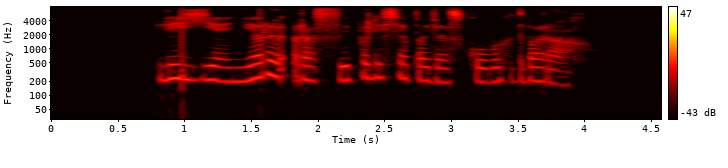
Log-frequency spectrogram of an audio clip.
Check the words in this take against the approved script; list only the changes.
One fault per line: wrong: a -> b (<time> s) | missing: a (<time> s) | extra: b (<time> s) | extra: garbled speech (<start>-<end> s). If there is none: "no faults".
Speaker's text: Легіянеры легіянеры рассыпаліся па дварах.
missing: легіянеры (1.8 s)
extra: вясковых (3.0 s)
